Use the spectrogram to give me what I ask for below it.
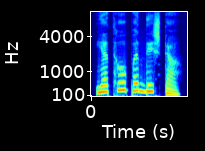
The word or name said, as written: ಯಥೋಪದ್ದಿಷ್ಟ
